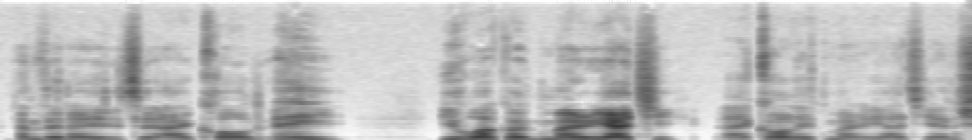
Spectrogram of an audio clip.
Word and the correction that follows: Meraki: So, Meraki. It is pronounced as it is, Meraki.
